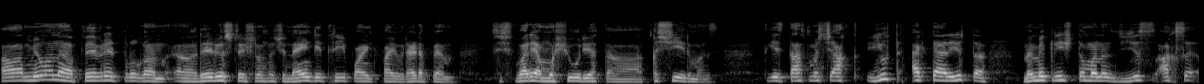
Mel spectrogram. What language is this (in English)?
Kashmiri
